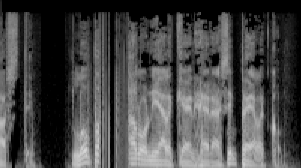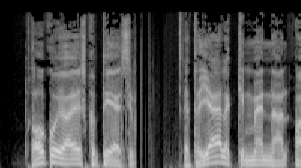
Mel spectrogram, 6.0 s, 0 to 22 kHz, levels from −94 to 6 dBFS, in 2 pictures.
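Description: Intermittent contact occurs at 0.87 to 1.40 s, just before "jälkeen heräsi", and again at 4.21 to 4.79 s. A loose plug or cable briefly opens, dropping the speech for about 296 ms and then 274 ms, with crackle at each break and faint hiss in the gaps.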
